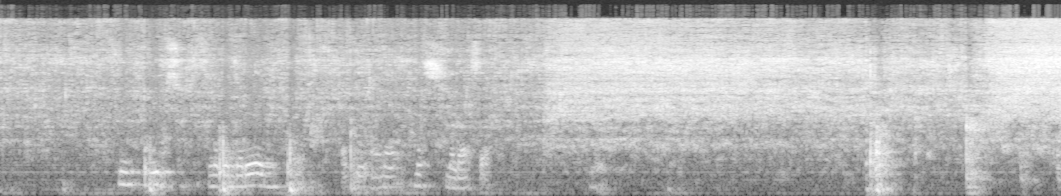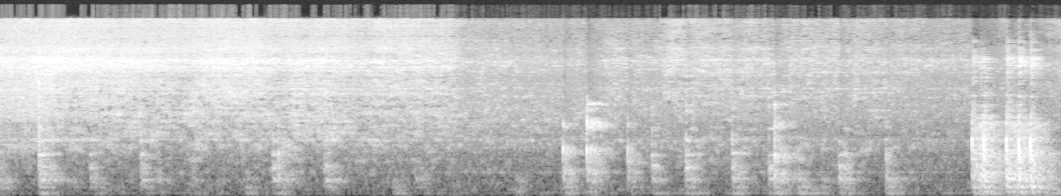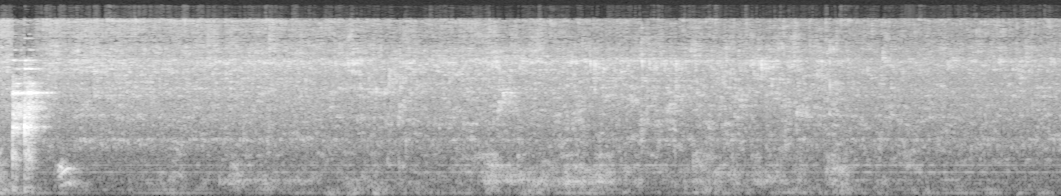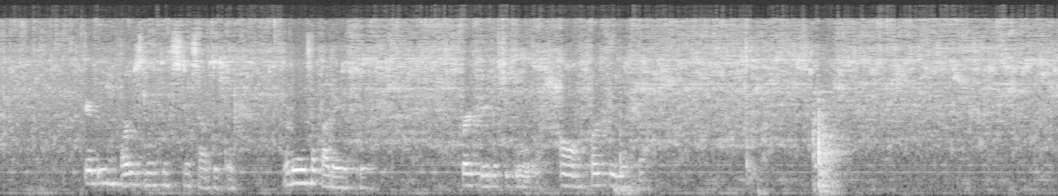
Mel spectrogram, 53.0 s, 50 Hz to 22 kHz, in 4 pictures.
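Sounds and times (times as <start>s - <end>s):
utensils clinking on pots and dishes: 20.3s - 24.6s, 25.4s - 27.4s.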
